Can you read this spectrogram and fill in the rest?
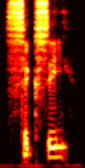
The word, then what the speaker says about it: Cixi: Another one, Julia, actually, from when I was at Eurobike, I got to meet a company called, I think you pronounce it, Sexy. CIXI.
